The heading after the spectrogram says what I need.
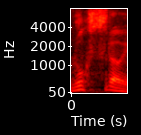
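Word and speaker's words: lux: 그리고 읽기로는 룩스라고 읽어요. 룩스. 그래서 우리가 1룩스, 2룩스 제일 많이 쓰는 빛에 대한 성질을 나타내는 단위가 조도예요.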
